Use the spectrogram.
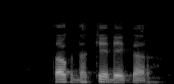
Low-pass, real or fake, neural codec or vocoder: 7.2 kHz; real; none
